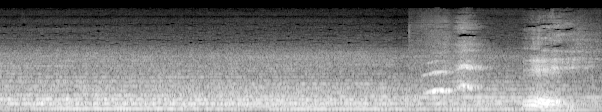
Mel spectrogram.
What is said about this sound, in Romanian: Auzi-o pe copil, auzi-o cum se chinuiește.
